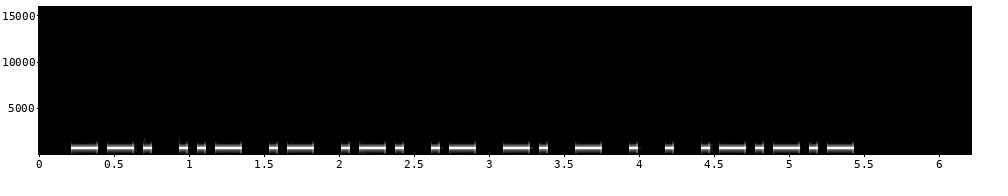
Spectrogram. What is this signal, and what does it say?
Morse code, heard as a keyed tone, about 21 wpm, 700 Hz. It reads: GUARANTEE.
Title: Sentences from Top 1600 Words 20wpm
